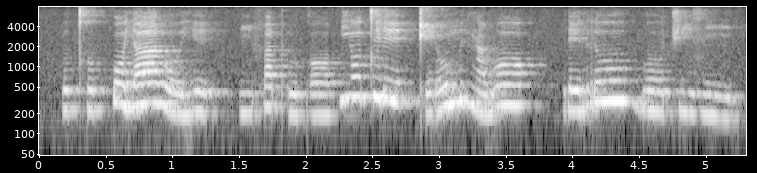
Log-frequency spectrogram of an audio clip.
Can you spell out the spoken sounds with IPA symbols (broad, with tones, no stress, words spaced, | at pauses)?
ʊ˨kʰo˨ k͡pɔ˦˨jaː˦βoː˨ jɪ˦˨ | i˨fa˦pʰu˨ɡɔ˦ | jɔ˦te˦ɾɪ˦ | kʼe˨ɾoː˦mɪ˦ŋã˨ wɔ˦ | ɾe˨ roː˦ ɡ͡boː˨t͡ʃi˨ zĩ˨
